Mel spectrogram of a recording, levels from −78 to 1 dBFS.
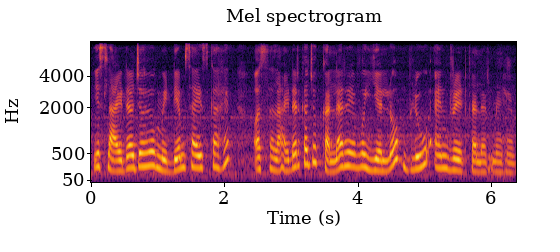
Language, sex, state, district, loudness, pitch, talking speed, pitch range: Hindi, female, Delhi, New Delhi, -15 LUFS, 230 Hz, 225 wpm, 190-250 Hz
